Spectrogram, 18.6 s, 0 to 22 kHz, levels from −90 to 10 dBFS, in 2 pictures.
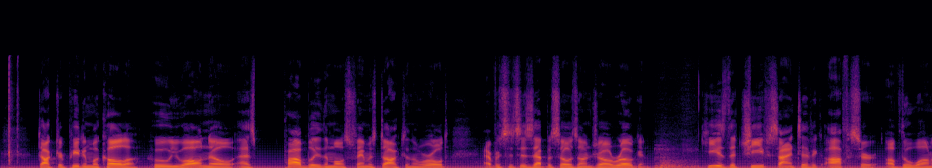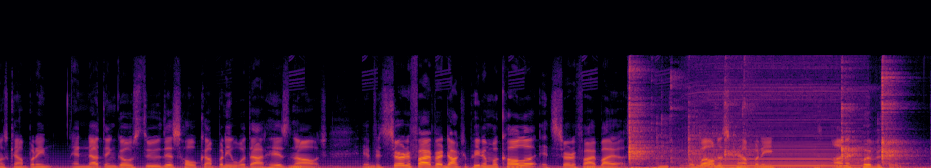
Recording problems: alarms or sirens; loud; from 12 s on; 7 dB below the speech
electrical hum; faint; throughout; 60 Hz, 30 dB below the speech
keyboard typing; faint; at the start; peak 15 dB below the speech
footsteps; faint; at 6.5 s; peak 10 dB below the speech
keyboard typing; loud; from 16 s on; peak 2 dB above the speech

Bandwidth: 14.5 kHz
